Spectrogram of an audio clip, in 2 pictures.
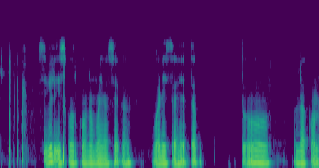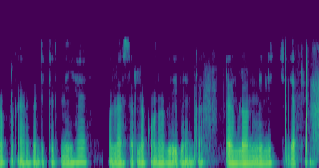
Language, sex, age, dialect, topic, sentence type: Chhattisgarhi, male, 18-24, Northern/Bhandar, banking, statement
